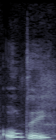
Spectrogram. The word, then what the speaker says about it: Aldi: And Oliver, hi Oliver, from Caravanning with the Coxes, he says that they bought their pegs from Aldi, or Aldi, whichever way you prefer to pronounce it, at only £7 a box, and he says they're brilliant.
